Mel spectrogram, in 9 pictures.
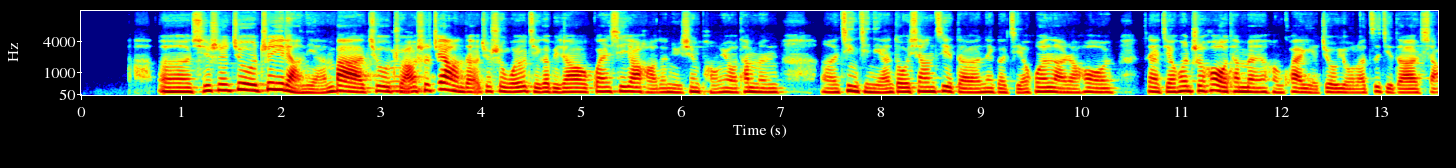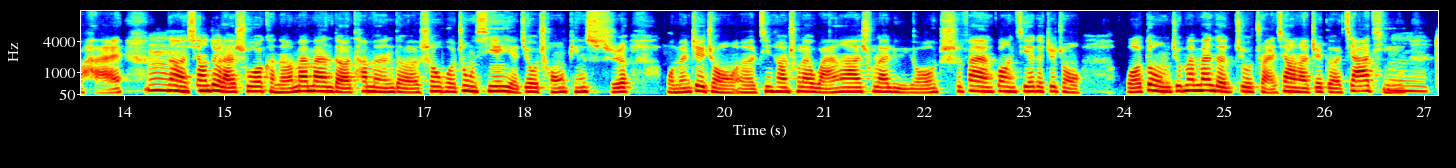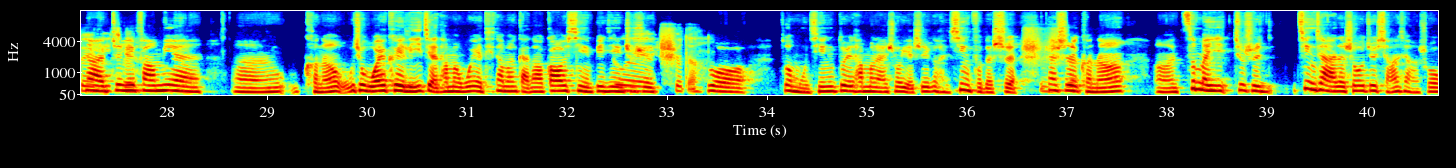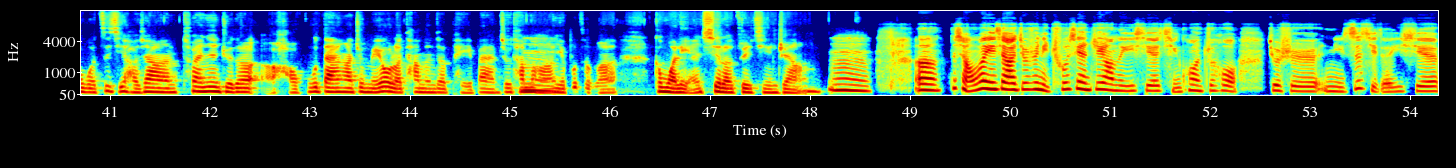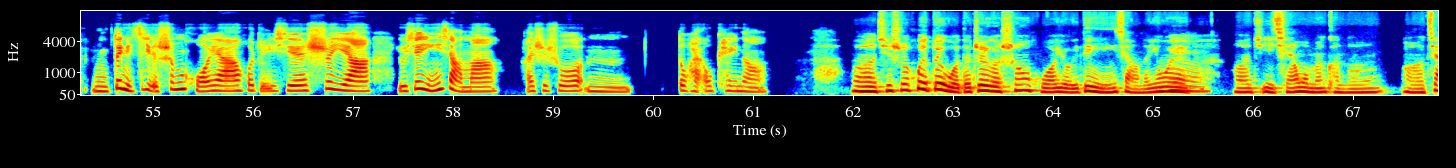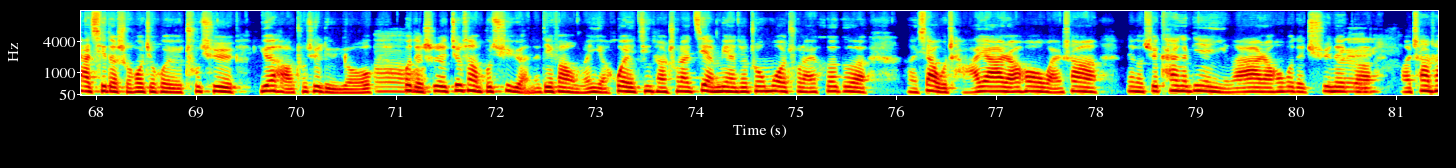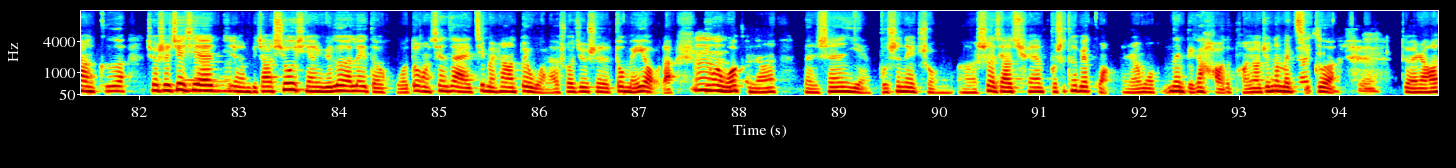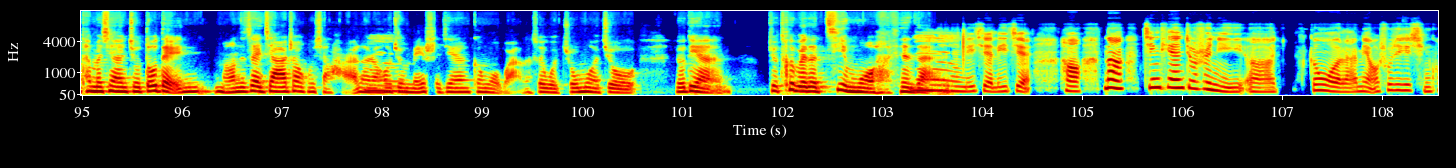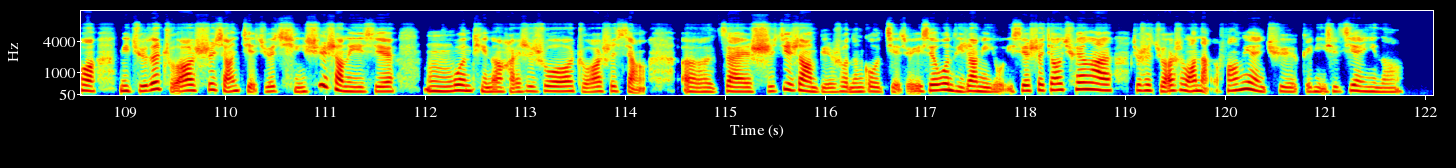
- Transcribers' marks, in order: laughing while speaking: "寂寞"
- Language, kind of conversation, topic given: Chinese, advice, 朋友圈的变化是如何影响并重塑你的社交生活的？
